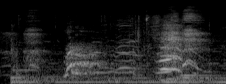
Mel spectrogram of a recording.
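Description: Two short yelps that slide in pitch, like a small dog's, over background music; the second is louder.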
